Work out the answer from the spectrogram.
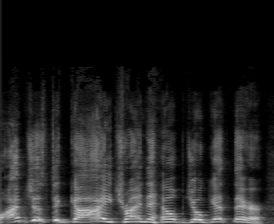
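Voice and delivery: high, loud, drawn-out outburst; exasperated plea. Retold or imitated. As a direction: plead loudly and slowly, at wits' end. Exasperated reply to clerk.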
